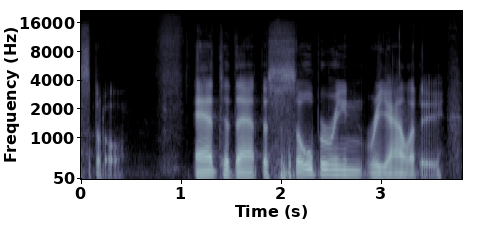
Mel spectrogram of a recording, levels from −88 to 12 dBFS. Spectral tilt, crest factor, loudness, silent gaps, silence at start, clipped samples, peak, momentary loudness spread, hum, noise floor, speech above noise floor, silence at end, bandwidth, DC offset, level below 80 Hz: -6.5 dB/octave; 20 dB; -24 LUFS; none; 0 s; under 0.1%; -6 dBFS; 13 LU; none; -55 dBFS; 31 dB; 0.05 s; 15.5 kHz; under 0.1%; -46 dBFS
